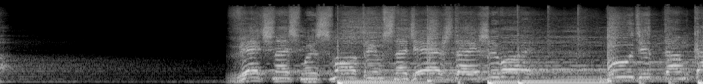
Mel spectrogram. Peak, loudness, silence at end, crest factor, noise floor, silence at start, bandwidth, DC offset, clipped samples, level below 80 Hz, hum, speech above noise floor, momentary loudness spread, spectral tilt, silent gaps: -2 dBFS; -15 LUFS; 0 s; 14 dB; -53 dBFS; 0 s; 18 kHz; under 0.1%; under 0.1%; -24 dBFS; none; 39 dB; 6 LU; -4 dB/octave; none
